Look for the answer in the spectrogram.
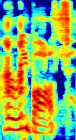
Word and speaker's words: Bosse: I'm saying boss, but it's spelled B-O-S-S-E. – Like okay. – Boss. Boss. I don't know. Marie Boss. Is it better? – There you go. Marie Boss.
